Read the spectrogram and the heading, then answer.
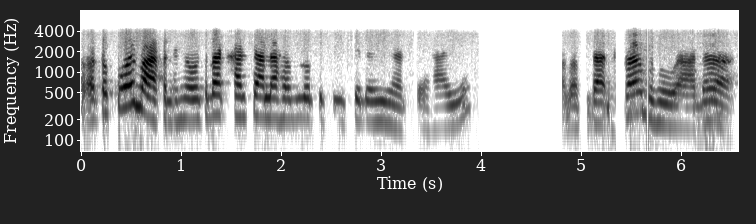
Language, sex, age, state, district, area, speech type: Hindi, female, 45-60, Bihar, Samastipur, rural, conversation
